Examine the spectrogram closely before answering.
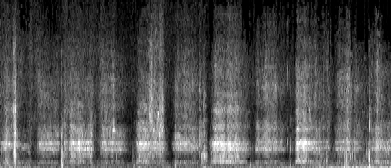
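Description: A hiker breathing hard and rhythmically, a breath in or out roughly every second, with a few light clicks of steps or handling and a low wind rumble on the microphone.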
